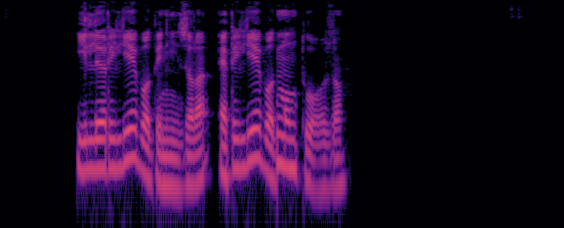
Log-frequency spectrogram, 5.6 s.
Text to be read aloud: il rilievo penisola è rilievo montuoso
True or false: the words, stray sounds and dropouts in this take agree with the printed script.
true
